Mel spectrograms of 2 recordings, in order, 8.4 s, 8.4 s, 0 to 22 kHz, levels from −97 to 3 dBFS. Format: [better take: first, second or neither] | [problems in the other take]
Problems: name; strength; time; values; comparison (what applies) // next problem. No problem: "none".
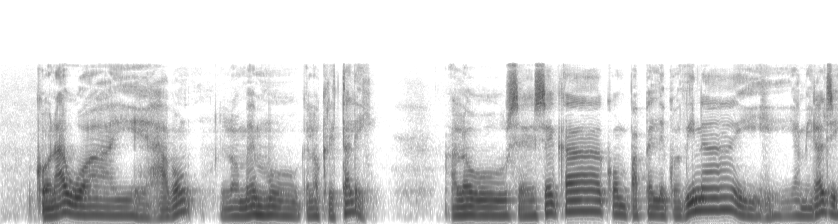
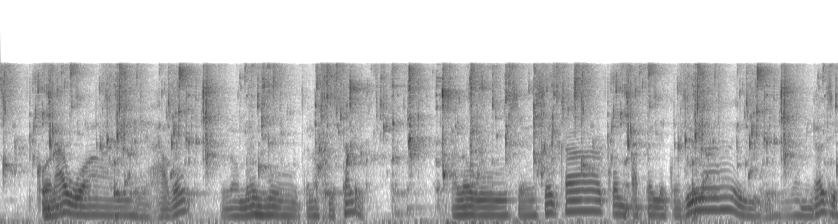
first | background sound (Bathtub (filling or washing) / Water); 1 dB below the speech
